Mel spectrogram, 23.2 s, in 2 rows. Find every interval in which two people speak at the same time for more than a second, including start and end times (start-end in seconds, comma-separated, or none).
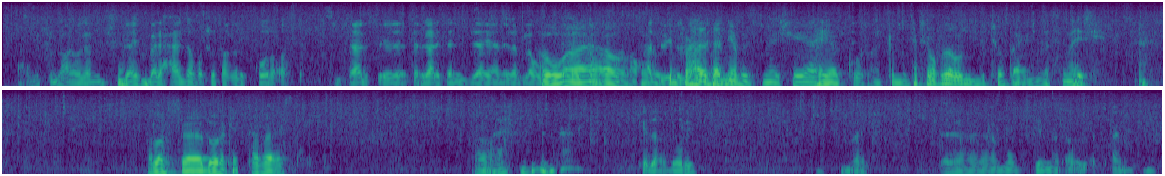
5.4-7.2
